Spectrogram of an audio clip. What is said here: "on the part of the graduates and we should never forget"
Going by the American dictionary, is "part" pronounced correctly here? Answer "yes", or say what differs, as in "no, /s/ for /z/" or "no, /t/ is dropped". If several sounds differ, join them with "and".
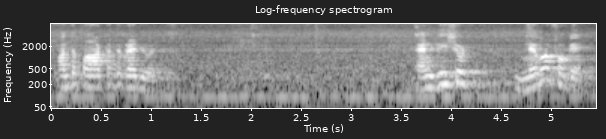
yes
